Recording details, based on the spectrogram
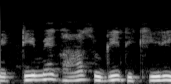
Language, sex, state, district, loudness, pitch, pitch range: Rajasthani, female, Rajasthan, Nagaur, -14 LUFS, 190 Hz, 180-205 Hz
